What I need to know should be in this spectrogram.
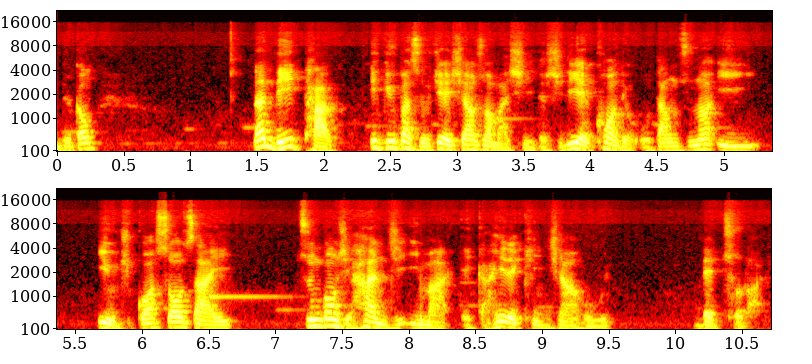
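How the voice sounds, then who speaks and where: A man's voice: mid-range voice, a little mellow, breathy edge. Musing man in a Taiwanese language chat. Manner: thoughtful, musing, with fillers and laughs. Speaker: reading group host. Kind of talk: casual discussion of Taiwanese texts.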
